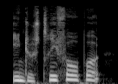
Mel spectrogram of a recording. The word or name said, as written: industriforbund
